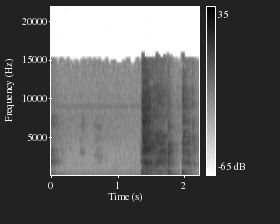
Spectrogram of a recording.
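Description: A single short cough, loud and close, about a second and a half in, after a brief pause with only faint room noise.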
